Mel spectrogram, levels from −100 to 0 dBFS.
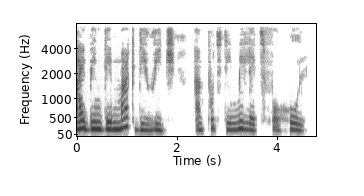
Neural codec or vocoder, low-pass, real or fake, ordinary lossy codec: none; 7.2 kHz; real; none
